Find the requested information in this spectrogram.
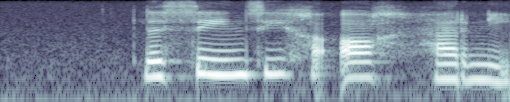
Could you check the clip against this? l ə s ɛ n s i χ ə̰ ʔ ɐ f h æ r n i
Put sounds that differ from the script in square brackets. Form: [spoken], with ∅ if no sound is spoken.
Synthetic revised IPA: l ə s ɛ n s i χ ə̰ ʔ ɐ [χ] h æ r n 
